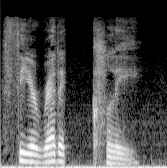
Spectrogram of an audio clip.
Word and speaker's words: theoretically: when you say that, we don't even pronounce the A in words that have C-A-L-L-Y. Look at words like basically or theoretically. You don't hear that A, do you?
